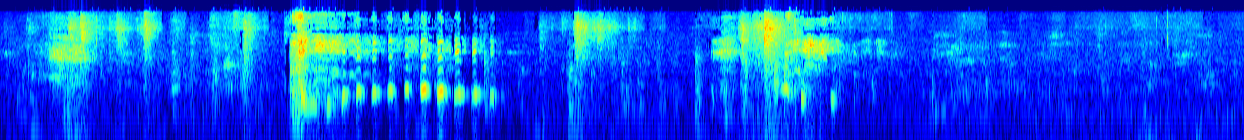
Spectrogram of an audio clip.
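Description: An Italian greyhound gives high, wavering whines and yelps in short bursts, with some human voices indoors.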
